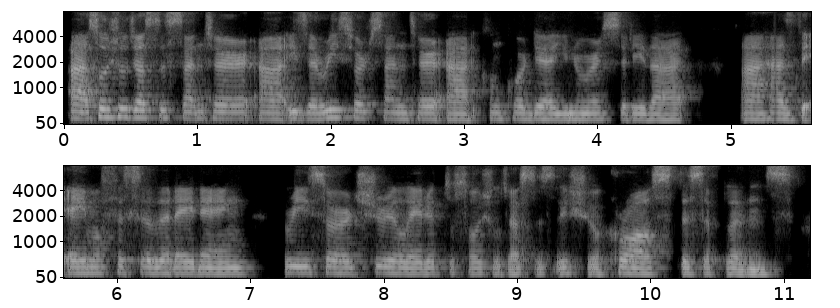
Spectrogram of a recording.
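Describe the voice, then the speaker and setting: A woman with a lowish voice gives an informal introduction as co-host of an online event. She is hesitant and rephrases as she goes, and the room echoes clearly around her on the call. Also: flat delivery, moderate pace. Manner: hesitant, self-interrupting, rephrasing often. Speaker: research center representative, event co-host. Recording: roomy, echoing video call audio.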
